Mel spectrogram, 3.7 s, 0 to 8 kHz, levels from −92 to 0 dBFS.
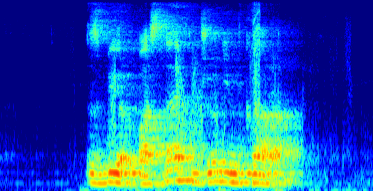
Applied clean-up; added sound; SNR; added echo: neural separator model SepFormer DNS4.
